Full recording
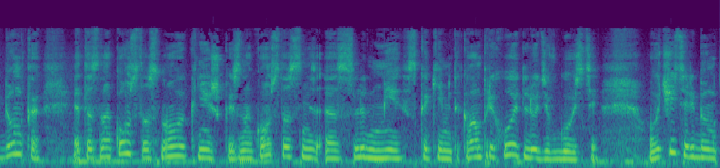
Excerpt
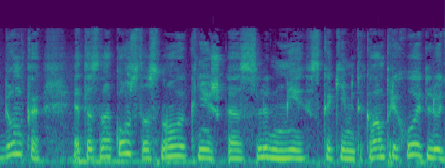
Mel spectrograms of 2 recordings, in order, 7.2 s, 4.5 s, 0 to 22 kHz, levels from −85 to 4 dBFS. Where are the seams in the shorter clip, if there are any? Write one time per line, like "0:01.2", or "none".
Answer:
0:02.3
